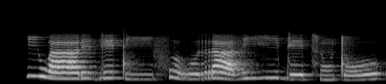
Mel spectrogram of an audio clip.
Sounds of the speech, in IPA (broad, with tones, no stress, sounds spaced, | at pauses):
i˦ w aː˨ ɾ ɪ˦˨ ɡ e˦ t iː˨ f ʊ˦˨ β ʊ˨ r a˦˨ z i˦ ɣ i˦ d e˨ t͡s ũ˨ t o˨˦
